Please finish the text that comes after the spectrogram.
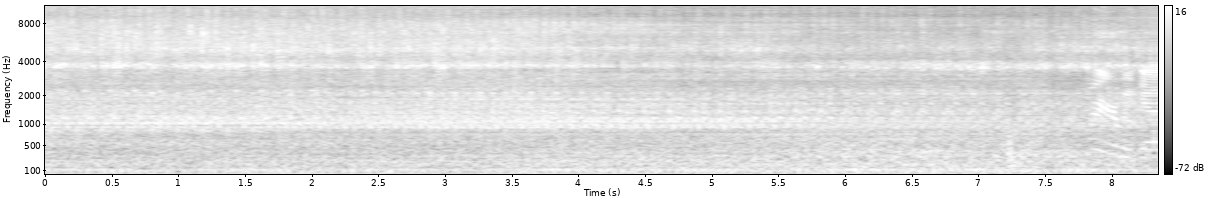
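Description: A 2005 Volvo day cab truck engine idles steadily in freezing cold weather under an open hood, a continuous rumble throughout with some voice activity mixed in.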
